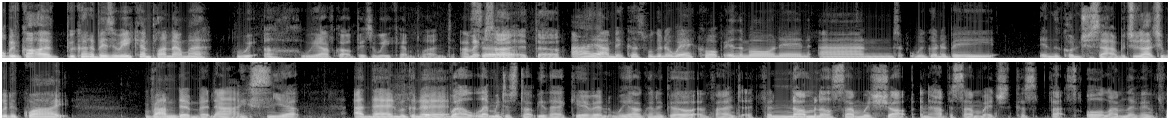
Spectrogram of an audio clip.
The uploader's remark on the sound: Coming live from a campervan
